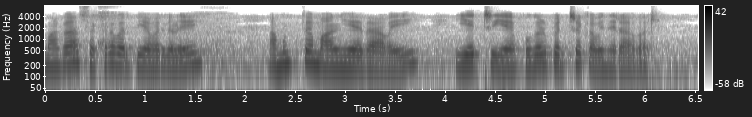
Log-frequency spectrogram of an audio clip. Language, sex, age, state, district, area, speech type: Tamil, female, 60+, Tamil Nadu, Nagapattinam, rural, read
